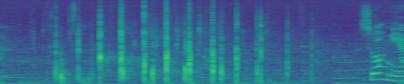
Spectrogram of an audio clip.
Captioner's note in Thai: เสียงปรบมือ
